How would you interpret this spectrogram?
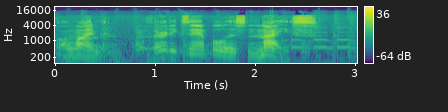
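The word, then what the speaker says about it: gneiss: our third example is nice the g is silent so nice is a high-grade metamorphosis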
